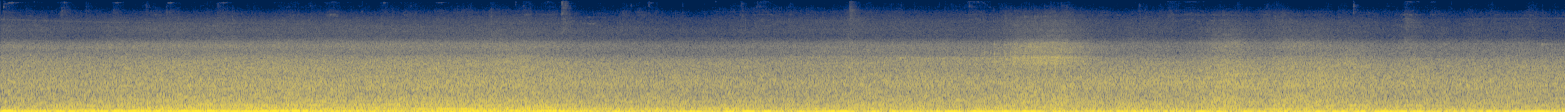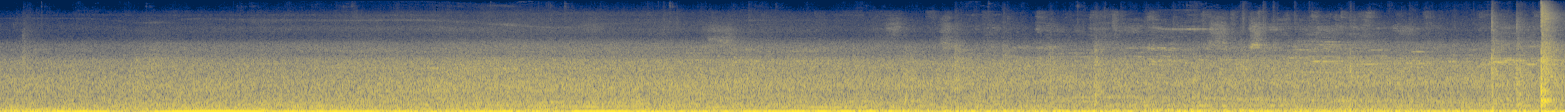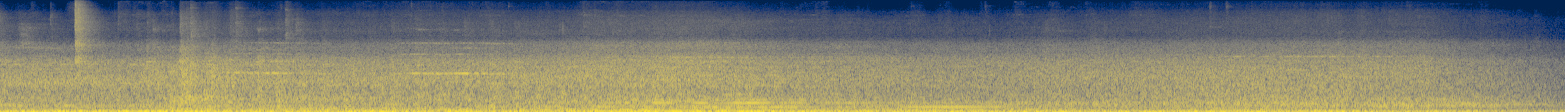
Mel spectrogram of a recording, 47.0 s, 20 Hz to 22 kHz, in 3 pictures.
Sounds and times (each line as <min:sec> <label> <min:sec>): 0:22.7 Walking 0:34.6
